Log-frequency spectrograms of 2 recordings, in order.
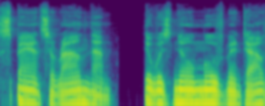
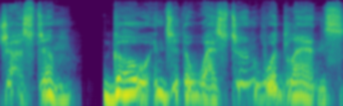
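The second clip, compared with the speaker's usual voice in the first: weak, wheezing, high-pitched voice; 9 semitones higher, 3 dB quieter than usual. A man who needs rest beckons another to his side, in a weak, wheezing voice. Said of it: "His weak voice wheezed".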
